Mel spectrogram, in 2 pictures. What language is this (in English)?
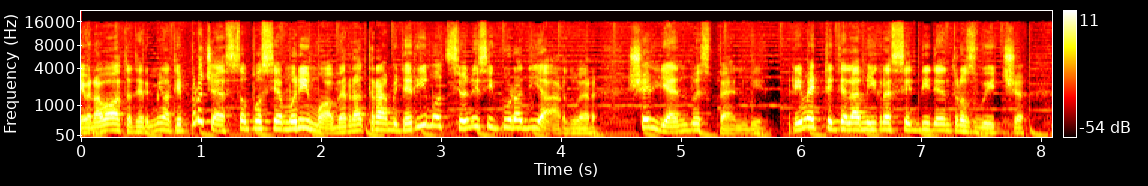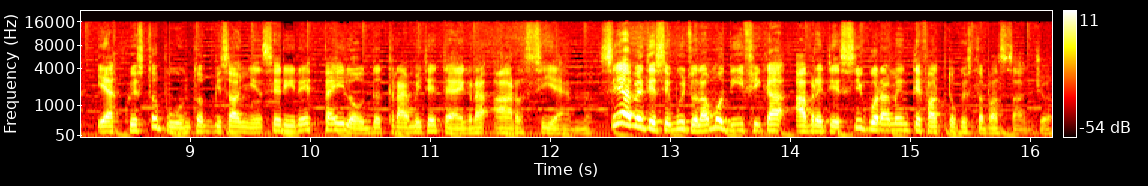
Italian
